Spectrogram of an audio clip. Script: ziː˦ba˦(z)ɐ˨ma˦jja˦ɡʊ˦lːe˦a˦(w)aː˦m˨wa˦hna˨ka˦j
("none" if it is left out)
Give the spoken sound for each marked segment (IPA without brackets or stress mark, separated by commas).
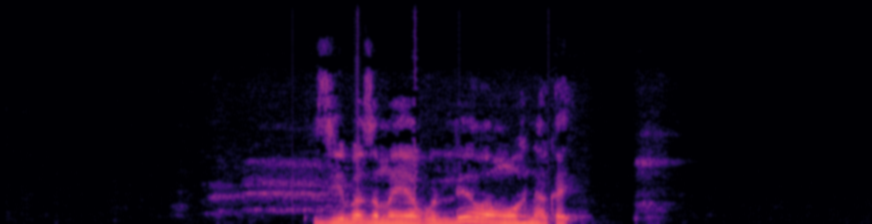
z, w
